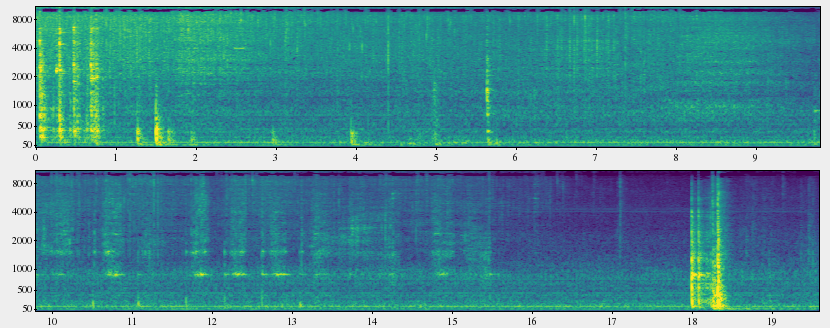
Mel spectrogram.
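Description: Garlic and dried red chillies sizzling in hot oil in a nonstick pan, with a silicone spatula scraping and clicking against the pan as it stirs; the sizzle fades away over the first half. Small crackles follow as the tadka goes into the dal, and a loud knock comes near the end.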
